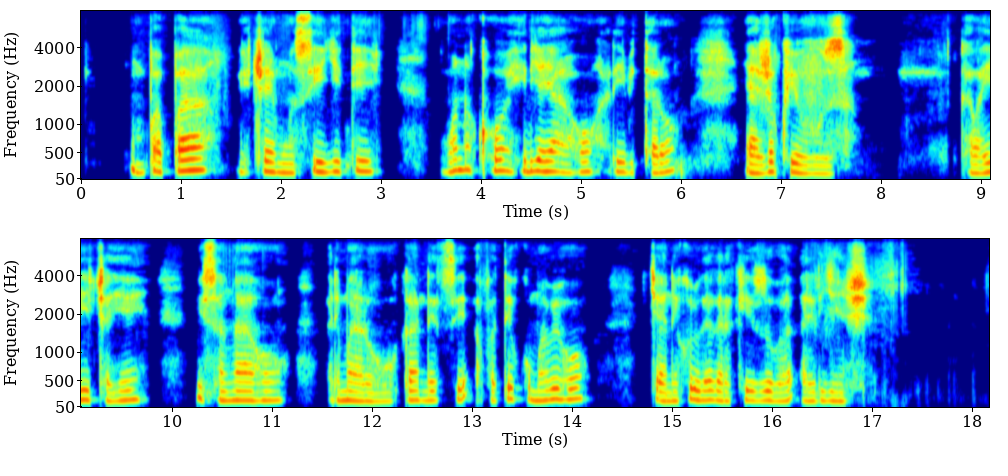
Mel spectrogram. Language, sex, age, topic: Kinyarwanda, male, 18-24, health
